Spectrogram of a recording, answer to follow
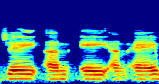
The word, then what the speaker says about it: Jnana: Jnana yoga, which is spelled j n a n a, but it's said Jnana yoga, is the yoga of knowledge or wisdom.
